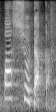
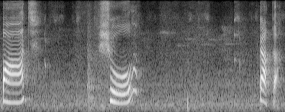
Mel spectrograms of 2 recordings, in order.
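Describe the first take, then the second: First: The ch sound drops and merges into sh. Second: The ch sound is clearly pronounced, words kept apart. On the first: "পাঁচ চ উড়ে চলে গেল, এখানে তালবস্যা এসে গেল" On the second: "এইটাকে আমরা কিভাবে বলবো?"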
